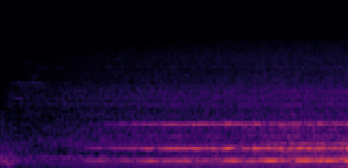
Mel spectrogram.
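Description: Lap steel guitar sustaining soft, slightly wavering notes that swell slowly louder as the song's intro begins.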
